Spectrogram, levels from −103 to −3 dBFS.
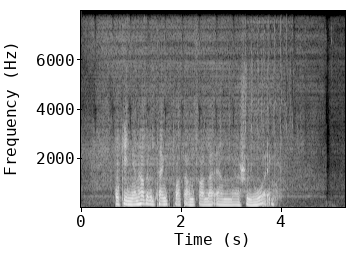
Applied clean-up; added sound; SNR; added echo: neural mask model Resemble Enhance denoiser.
